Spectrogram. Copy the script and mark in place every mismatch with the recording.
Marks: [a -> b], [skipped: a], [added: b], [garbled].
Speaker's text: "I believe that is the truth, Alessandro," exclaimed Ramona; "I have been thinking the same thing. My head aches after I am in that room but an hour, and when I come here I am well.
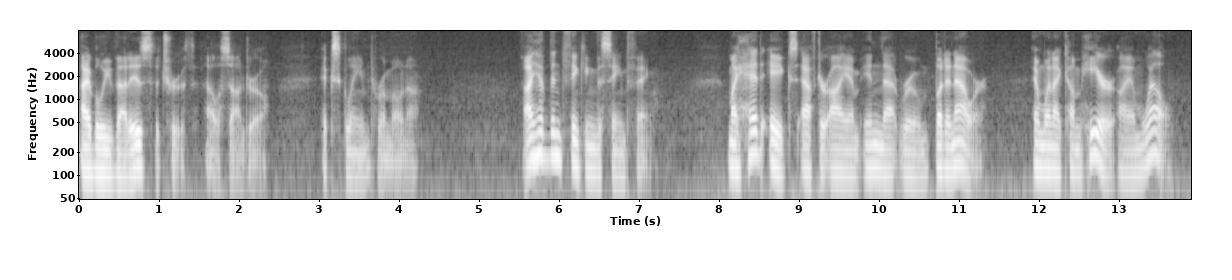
"I believe that is the truth, Alessandro," exclaimed Ramona; "I have been thinking the same thing. My head aches after I am in that room but an hour, and when I come here I am well.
